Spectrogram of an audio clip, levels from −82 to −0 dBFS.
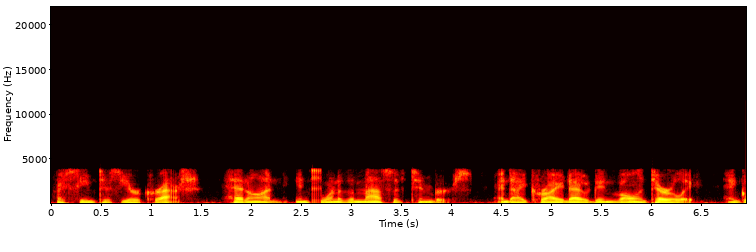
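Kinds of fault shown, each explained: GSM full-rate codec: The whole clip has passed through the first GSM speech codec. It models the vocal tract as a filter and drives it with a sparse train of evenly spaced pulses. Only every third excitation sample survives. Nothing above 4 kHz gets through, so the top end is dull. The codec damage is plainly audible as a buzzy, gravelly roughness on the speech. The coarseness fits the 13 kbps full-rate mode.
lost GSM frames: From 2.62 to 2.71 s, a short stretch of speech is missing. The decoder filled the gap by repeating the settings of the last good frame. That substitute sound is a held, rough, metallic ring rather than real speech. The gap is about 80 ms, which fits about four lost 20 ms frames. It is too short to fade fully to silence before normal decoding resumes.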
